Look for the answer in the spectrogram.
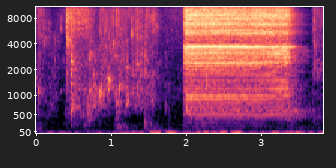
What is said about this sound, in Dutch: Oh, de bel gaat. Ik ga even open doen.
